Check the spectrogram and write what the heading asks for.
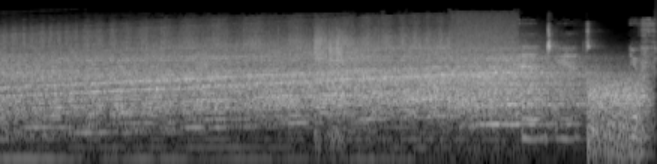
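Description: Hard techno remix in a breakdown without the kick drum: a noisy synth riser sweeps slowly upward in pitch over held synth notes. It thins out and drops away near the end.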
